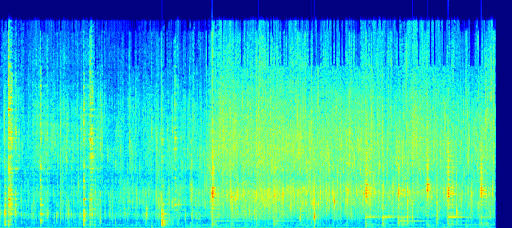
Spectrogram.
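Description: Green chillies fry in a pan for chilli chicken, a bright crackling sizzle that grows louder and steadier partway through, with sharp clicks from stirring scattered over it.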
